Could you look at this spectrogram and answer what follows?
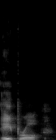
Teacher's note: cases so in april the second consonant is the sonorant and we find a p segment there a voiceless bilabial stop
